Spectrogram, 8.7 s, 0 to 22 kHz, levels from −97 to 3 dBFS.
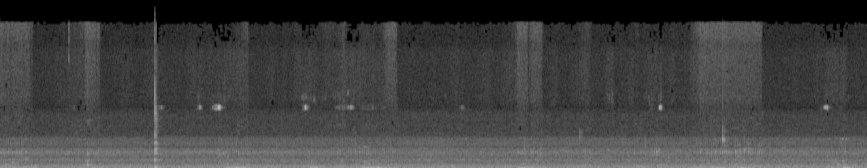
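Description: From about 1.81 s to 8.31 s, a click recurs every 2.17 s, four times, likely clock drift buffer slips: mismatched clocks (roughly 150 ppm apart) dropping or repeating a handful of samples.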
